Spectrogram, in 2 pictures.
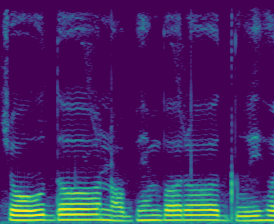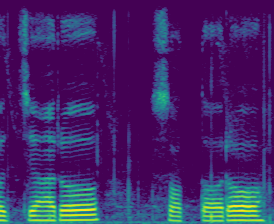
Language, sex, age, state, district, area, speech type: Odia, female, 45-60, Odisha, Sundergarh, rural, spontaneous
